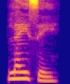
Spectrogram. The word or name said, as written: FACE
